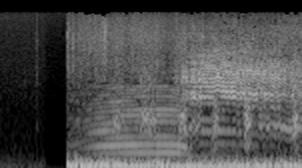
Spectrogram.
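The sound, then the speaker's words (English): Restless farm animals bleat. After a moment of quiet, a loud sheep-like bleat breaks in abruptly and wavers over a long call, then turns rougher above a constant low rumble. “Hey, everybody, calm down. It's okay. Oh, it's coming. The farm animals can always feel it.”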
